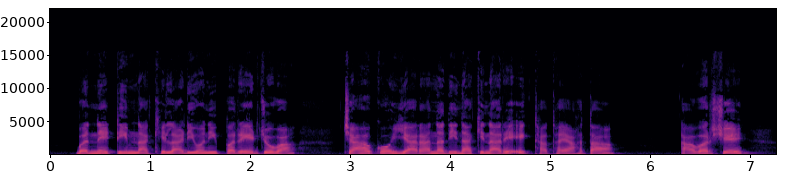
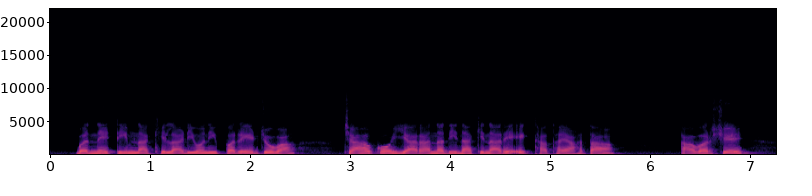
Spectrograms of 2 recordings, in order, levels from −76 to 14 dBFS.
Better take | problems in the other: first | muffled; very; fading above 3 kHz

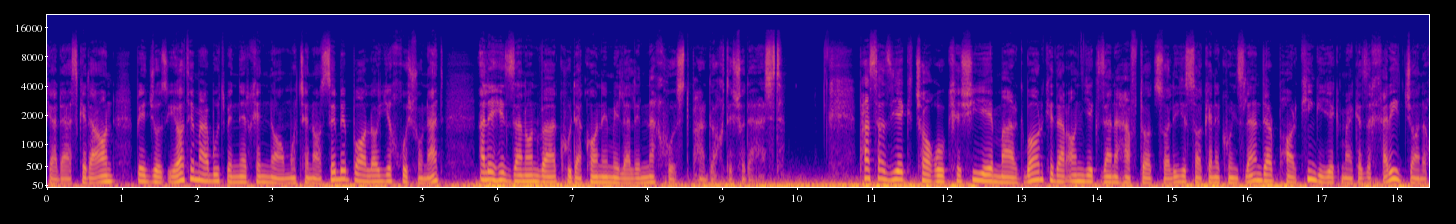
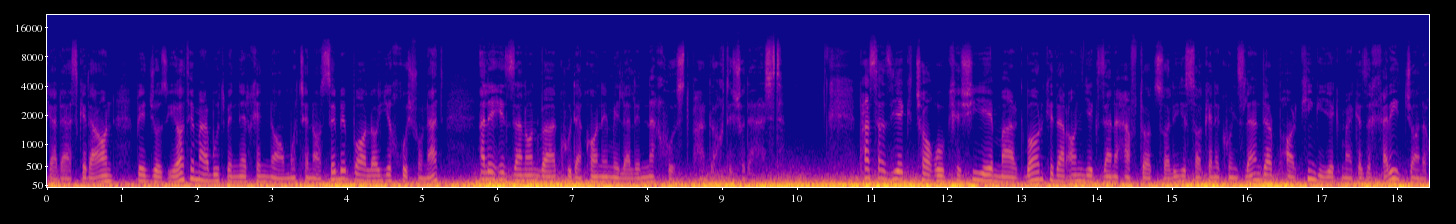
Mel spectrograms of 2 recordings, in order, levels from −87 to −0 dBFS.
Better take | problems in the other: first | low rumble; loud; throughout; 4 dB below the speech; faint in the first

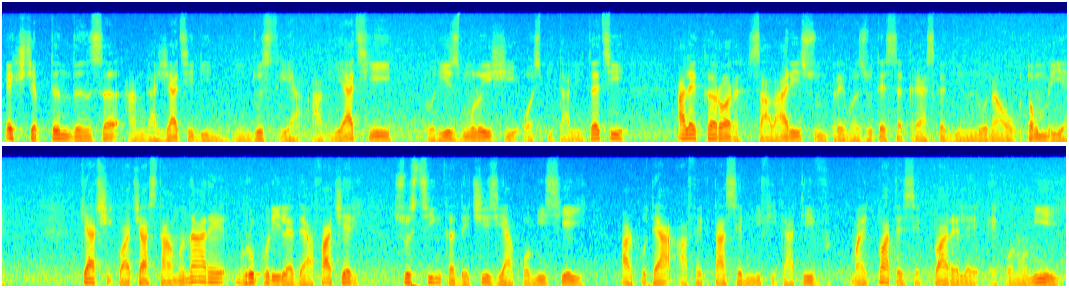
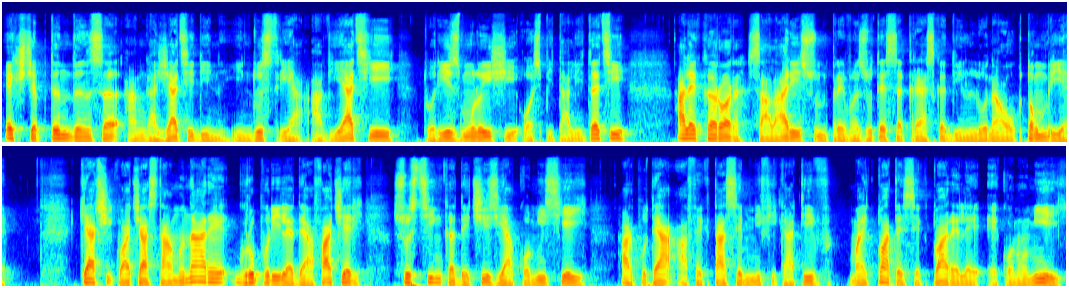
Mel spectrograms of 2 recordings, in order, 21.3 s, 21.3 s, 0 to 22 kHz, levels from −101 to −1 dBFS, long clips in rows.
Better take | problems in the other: second | hiss; noticeable; throughout; 15 dB below the speech

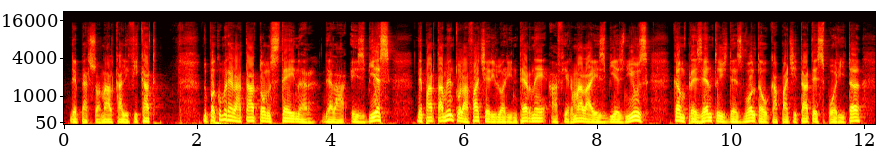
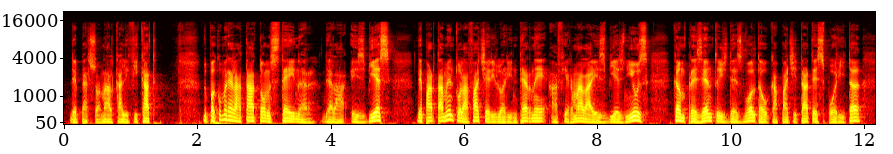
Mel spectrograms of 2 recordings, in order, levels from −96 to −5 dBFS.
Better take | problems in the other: second | distortion; slight; 10 dB below the speech

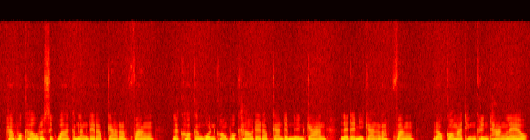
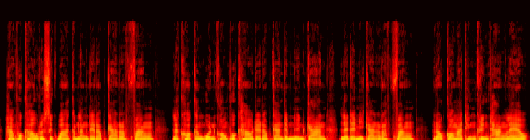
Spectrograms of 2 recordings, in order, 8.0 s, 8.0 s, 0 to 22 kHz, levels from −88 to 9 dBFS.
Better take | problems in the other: second | hiss; faint; throughout; 20 dB below the speech

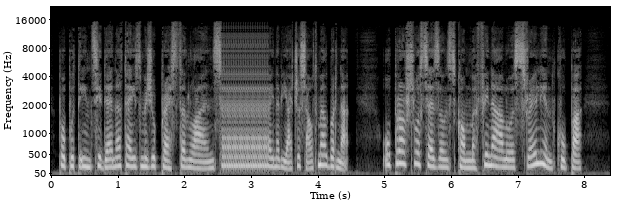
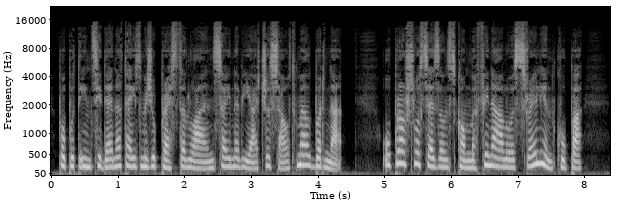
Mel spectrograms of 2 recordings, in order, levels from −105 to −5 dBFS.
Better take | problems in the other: second | audio freezing; at 2.5 s for 0.5 s

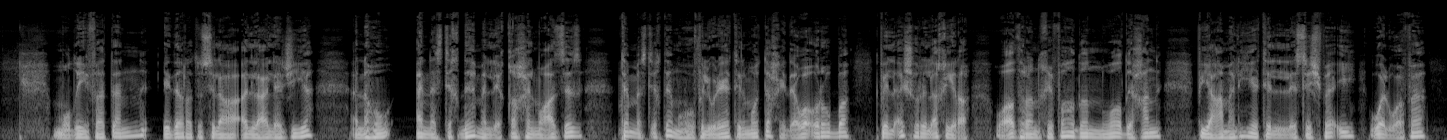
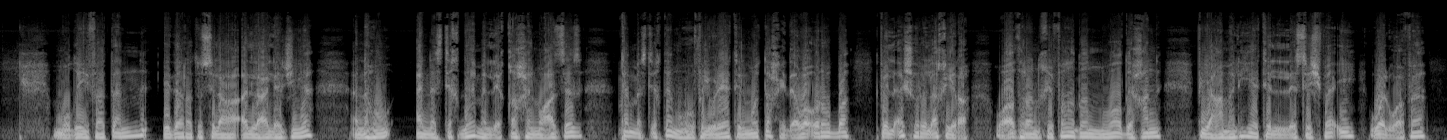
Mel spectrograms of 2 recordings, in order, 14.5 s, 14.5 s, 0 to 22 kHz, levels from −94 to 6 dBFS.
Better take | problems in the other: first | distortion; slight; 14% of the sound clipped

